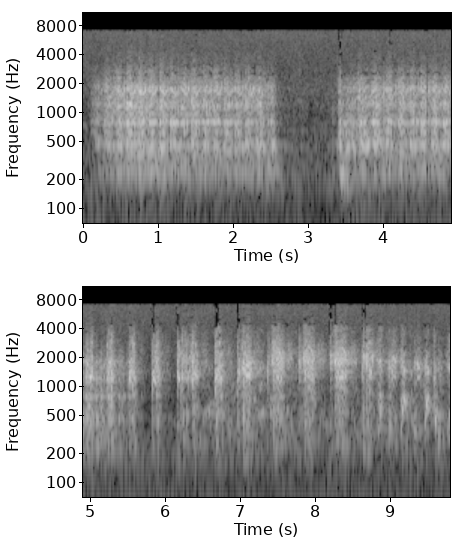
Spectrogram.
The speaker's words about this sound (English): The motor is flooded. It's got too much gas.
